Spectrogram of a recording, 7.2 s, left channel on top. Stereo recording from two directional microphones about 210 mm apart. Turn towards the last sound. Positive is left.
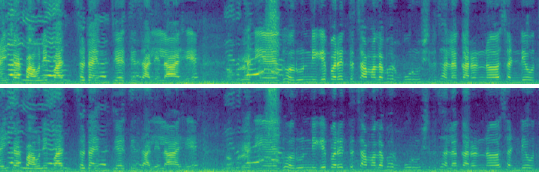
turn(degrees=-5)  # may be behind; listen again after turning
